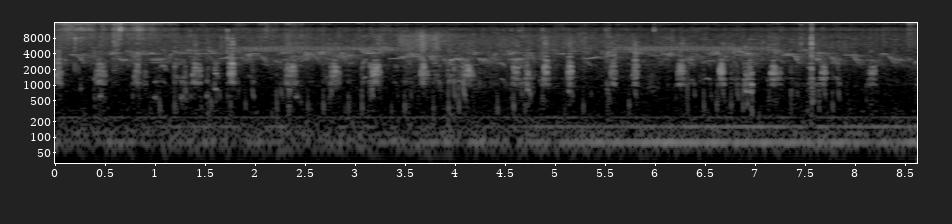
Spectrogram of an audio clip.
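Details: Busy duck quacking, short harsh calls stacked about four a second, growing slightly louder toward the end, with faint birdsong and a deep background drone.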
